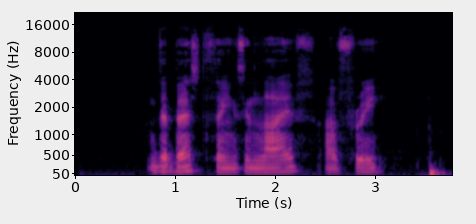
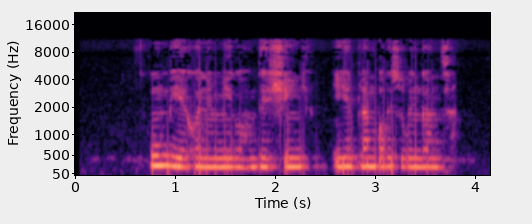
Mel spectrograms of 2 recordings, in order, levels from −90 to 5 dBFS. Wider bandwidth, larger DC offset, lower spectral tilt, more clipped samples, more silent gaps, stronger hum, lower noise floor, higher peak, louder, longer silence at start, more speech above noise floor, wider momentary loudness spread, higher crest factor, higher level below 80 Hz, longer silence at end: first, 16 kHz vs 11.5 kHz; neither; about the same, -4 dB/octave vs -4.5 dB/octave; neither; neither; neither; first, -76 dBFS vs -58 dBFS; second, -24 dBFS vs -6 dBFS; second, -41 LUFS vs -21 LUFS; about the same, 0.7 s vs 0.75 s; about the same, 35 dB vs 37 dB; about the same, 10 LU vs 9 LU; about the same, 18 dB vs 16 dB; second, -56 dBFS vs -48 dBFS; second, 0.05 s vs 0.35 s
